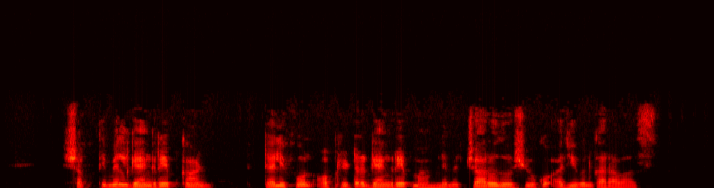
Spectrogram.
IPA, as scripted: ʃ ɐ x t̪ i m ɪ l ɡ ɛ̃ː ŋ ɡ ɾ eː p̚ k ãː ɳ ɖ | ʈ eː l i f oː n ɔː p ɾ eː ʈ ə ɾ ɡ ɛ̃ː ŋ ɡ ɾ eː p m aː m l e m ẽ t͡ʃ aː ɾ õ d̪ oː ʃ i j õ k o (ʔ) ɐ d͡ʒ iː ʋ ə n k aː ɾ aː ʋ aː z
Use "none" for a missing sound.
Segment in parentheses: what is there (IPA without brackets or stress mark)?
ʔ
